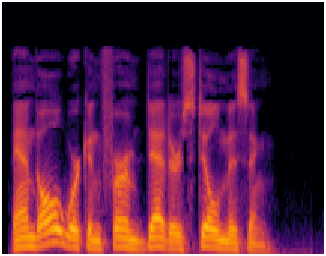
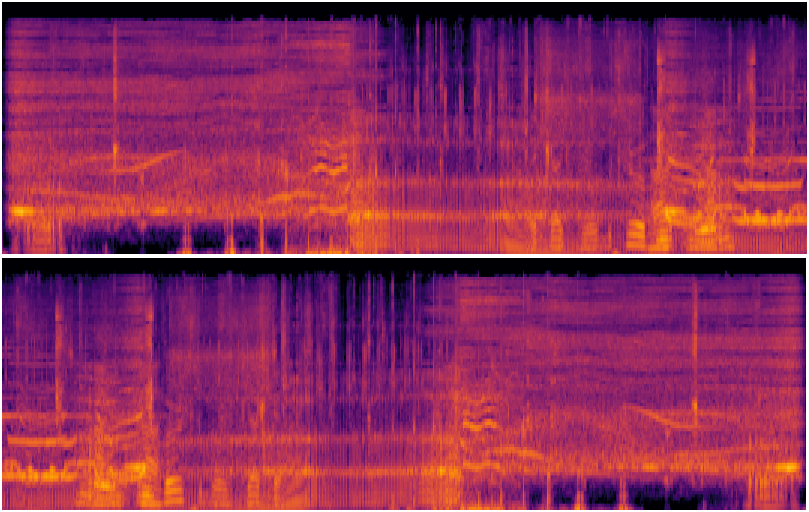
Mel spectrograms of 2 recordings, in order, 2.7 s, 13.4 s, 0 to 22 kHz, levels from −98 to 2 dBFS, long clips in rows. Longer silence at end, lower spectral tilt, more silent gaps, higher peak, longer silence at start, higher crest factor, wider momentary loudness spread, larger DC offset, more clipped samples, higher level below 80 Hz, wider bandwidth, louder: first, 0.45 s vs 0 s; first, -6.5 dB/octave vs -4 dB/octave; neither; about the same, -6 dBFS vs -6 dBFS; about the same, 0.1 s vs 0.05 s; second, 14 dB vs 20 dB; second, 9 LU vs 12 LU; neither; neither; second, -54 dBFS vs -42 dBFS; second, 10.5 kHz vs 17 kHz; first, -20 LUFS vs -27 LUFS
